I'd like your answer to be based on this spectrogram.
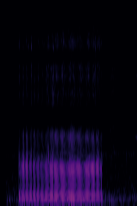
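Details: Sleeping Shih Tzu dog: a single loud, rattling snore lasting over a second, low and buzzing; snoring.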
